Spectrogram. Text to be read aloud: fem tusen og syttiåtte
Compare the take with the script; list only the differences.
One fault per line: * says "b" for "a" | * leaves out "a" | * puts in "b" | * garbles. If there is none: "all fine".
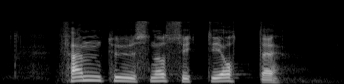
all fine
